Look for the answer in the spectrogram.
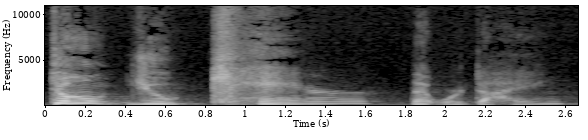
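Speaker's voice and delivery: high, slow pleading cry; desperate plea. Retold or imitated. Disciples plead with the sleeping Jesus, high and slow. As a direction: beg him like you're sinking. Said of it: "They say".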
